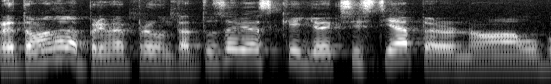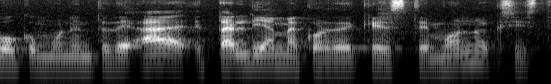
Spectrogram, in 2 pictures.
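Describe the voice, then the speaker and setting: A man with a fairly high pitch talks at a very fast pace with hardly any pauses and ordinary pitch variation. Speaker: podcast host; booktuber. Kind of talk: casual chat.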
